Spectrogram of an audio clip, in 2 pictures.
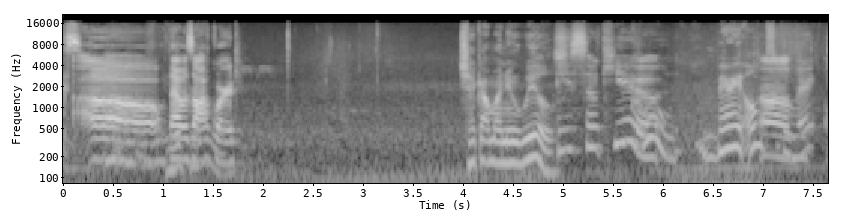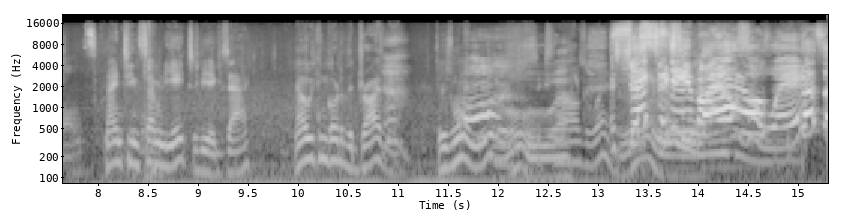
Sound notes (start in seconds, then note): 10.8 gasps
